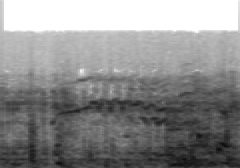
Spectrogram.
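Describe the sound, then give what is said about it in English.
A horse named Jack, the last horse being led out of a fire with thick smoke, neighs loudly and shakily, its whinny wavering for a couple of seconds, with faint hoof clatter and a bit of background commotion. “This is the last horse.”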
